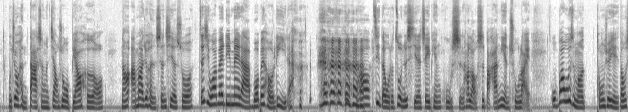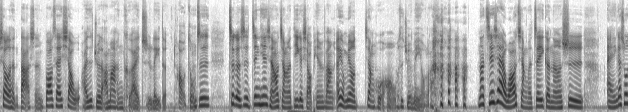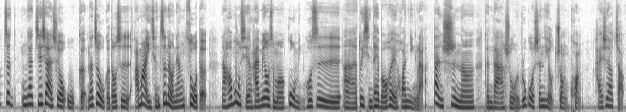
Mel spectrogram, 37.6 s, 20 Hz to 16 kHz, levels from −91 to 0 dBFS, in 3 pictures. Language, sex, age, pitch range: Chinese, female, 20-39, 180-235 Hz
